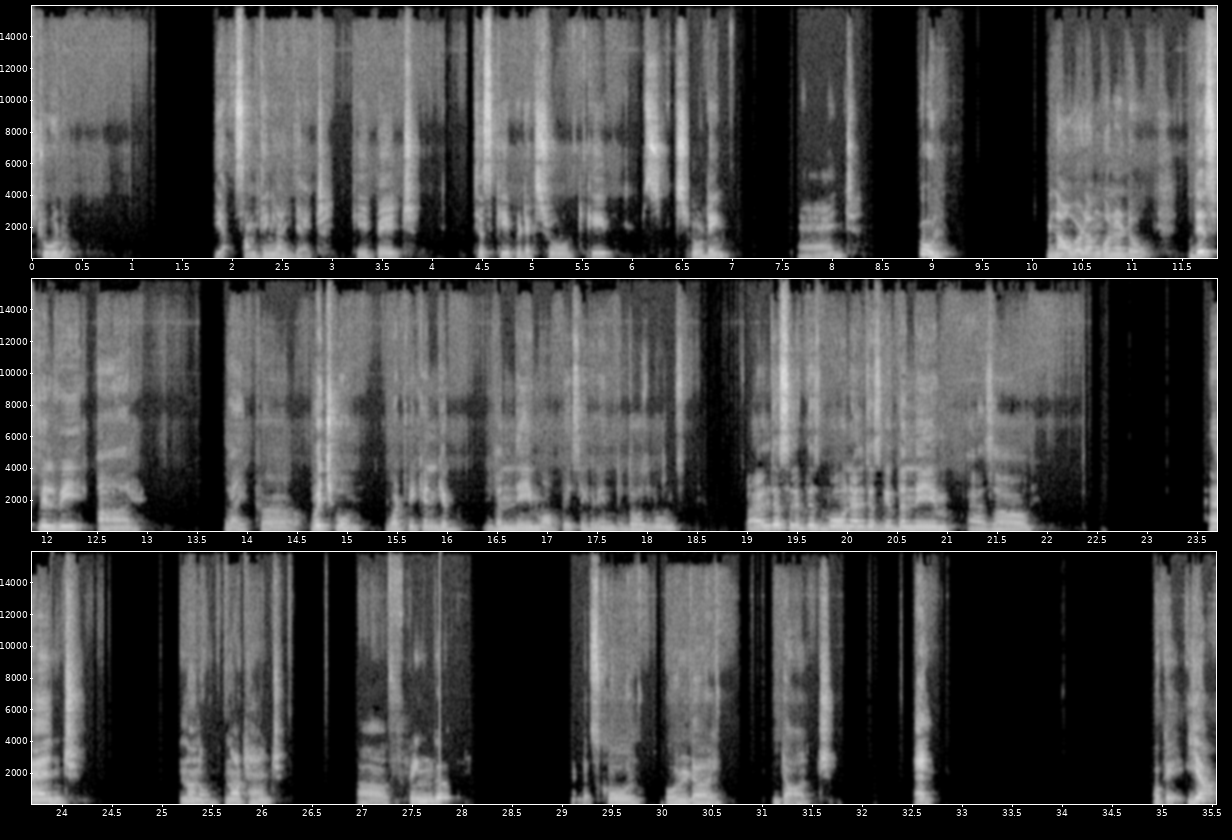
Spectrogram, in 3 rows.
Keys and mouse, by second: 0.3 e, 1.9 click, 2.2 e, 3.8 click, 4.0 e, 5.7 click, 5.9 e, 7.4 click, 7.8 e, 17.6 click, 20.0-35.5 drag, 25.5 BackSpace, 25.6 BackSpace.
